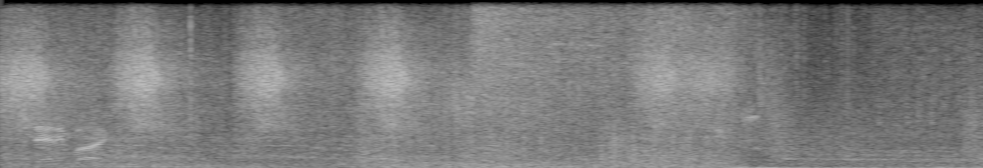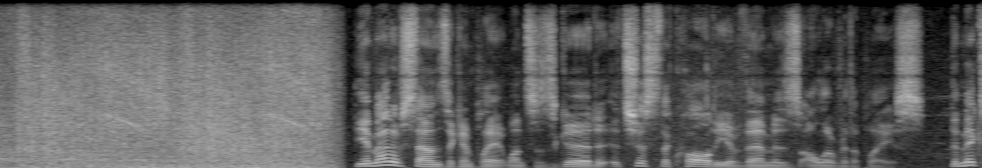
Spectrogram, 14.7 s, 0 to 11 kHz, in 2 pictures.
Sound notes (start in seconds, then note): 0.6 wizzing of lasers and rolling explosions; 5.6 howling of bombs, thumping cannon fire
